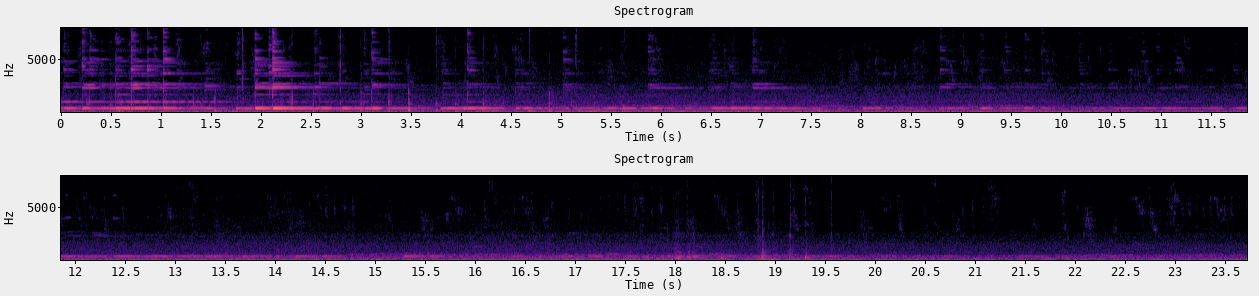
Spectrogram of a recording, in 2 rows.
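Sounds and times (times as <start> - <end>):
donkey train leaving Marpha in Nepal: 0.0 - 11.8.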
